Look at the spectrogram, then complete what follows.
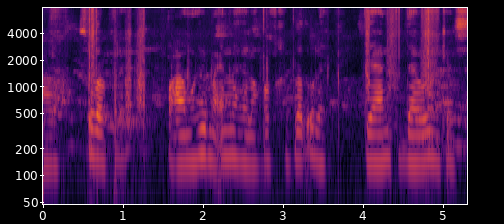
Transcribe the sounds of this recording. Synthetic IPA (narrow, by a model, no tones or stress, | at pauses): aːɾɔsɪðɔːkʰɐlɛ̰wɑħɑːmʊɦiːmɐʔɪ̰nlɐɦɛlɔqɔfχɪbɾɐd̪ʊlɛh | d̪̥ɪjaːnɪt̪ʰɐd̪aːwɔːjɪŋkʰɐs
